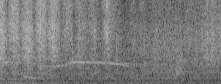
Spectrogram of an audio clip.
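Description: Hands rubbing together, a soft dry friction noise, with a faint high squeak about half a second in.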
